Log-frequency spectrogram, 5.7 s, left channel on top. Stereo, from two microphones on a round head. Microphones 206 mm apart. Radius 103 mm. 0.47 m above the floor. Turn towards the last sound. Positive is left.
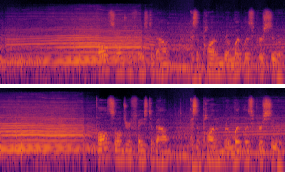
turn(degrees=-30)  # may be behind; listen again after turning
